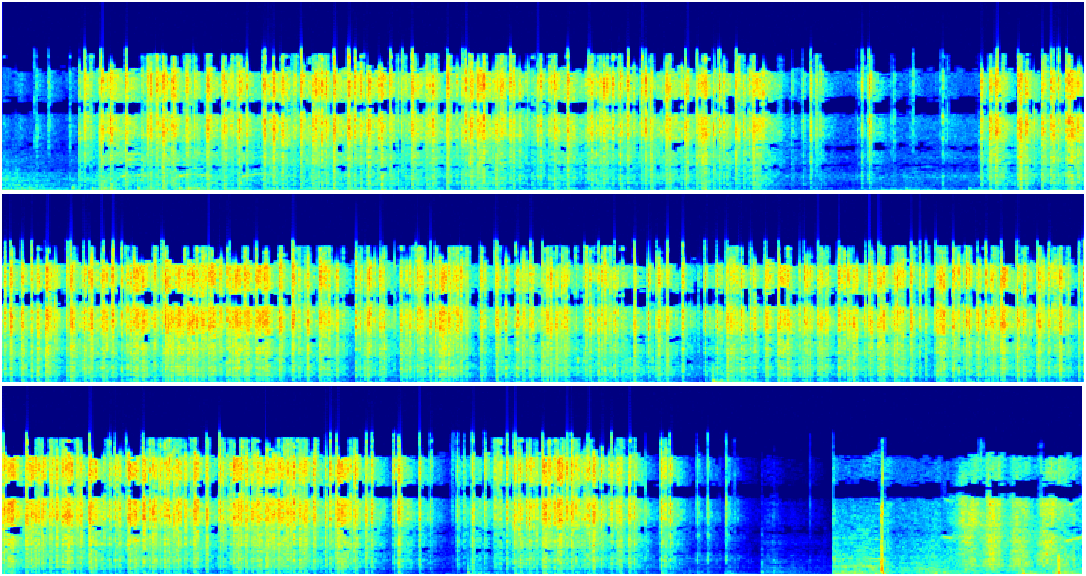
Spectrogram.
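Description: Ground fountain firework spraying sparks: a dense hiss of rapid crackling pops. It dips briefly about five seconds in and dies away near the end.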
